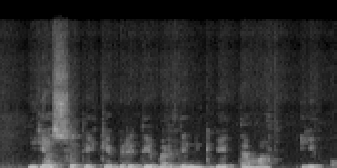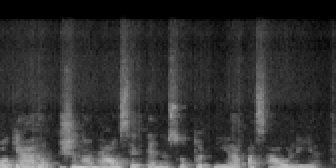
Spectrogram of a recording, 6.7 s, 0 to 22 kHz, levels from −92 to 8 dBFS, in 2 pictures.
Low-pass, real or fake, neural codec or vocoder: 19.8 kHz; real; none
